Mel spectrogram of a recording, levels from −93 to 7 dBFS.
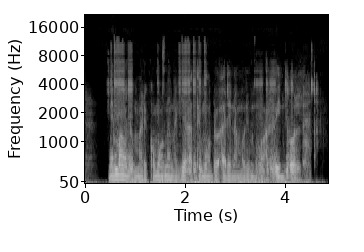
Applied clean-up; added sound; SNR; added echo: neural mask model Resemble Enhance denoiser.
